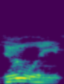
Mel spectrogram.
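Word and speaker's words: Dula: Well, that is the proper spelling is Dooley, but for some reason I don't see the connection. I don't know how they got Dooley from Dooley, and so Dr.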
